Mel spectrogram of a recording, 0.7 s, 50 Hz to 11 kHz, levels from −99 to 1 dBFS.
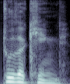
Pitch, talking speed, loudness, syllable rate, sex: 110 Hz, 255 wpm, -17 LUFS, 4.9 syllables/s, male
